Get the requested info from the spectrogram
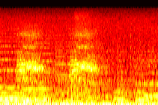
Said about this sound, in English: Whoa, crows, huh? Oh yeah, crows. I had to open the window because I'm like so tired. I think I'm like oxygen deprived or something. Leave it open. I mean, not for the oxygen, for the crows. Get some crows in this podcast. There's always crows,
